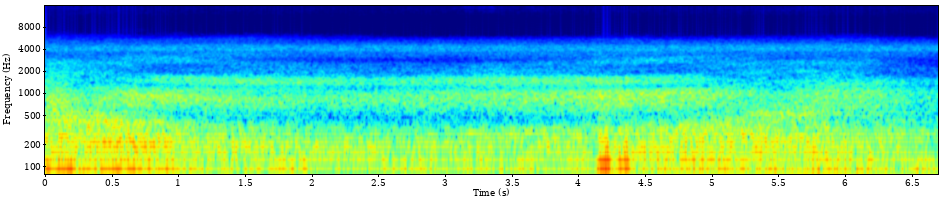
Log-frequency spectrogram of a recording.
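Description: A car passing close by on the road, its tyre and engine noise swelling and dropping in pitch over the first second, then a steady rumble with a brief thump about four seconds in.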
